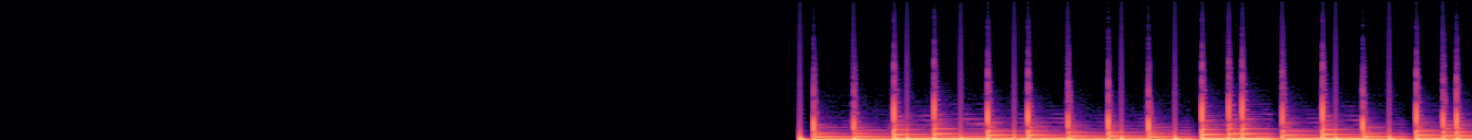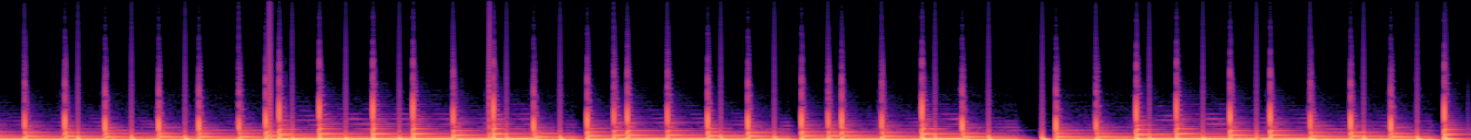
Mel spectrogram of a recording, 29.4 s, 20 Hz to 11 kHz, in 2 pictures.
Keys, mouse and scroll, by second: 8.8 F7, 9.3 F9, 10.5 scroll, 12.0 click, 12.3 scroll, 16.6 click, 29.0 space.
